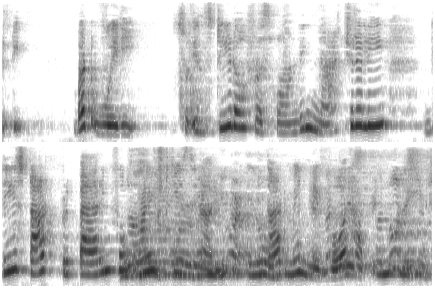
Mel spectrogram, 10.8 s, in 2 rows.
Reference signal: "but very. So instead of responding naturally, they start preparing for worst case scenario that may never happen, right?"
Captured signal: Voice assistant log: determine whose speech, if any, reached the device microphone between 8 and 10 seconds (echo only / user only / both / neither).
both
